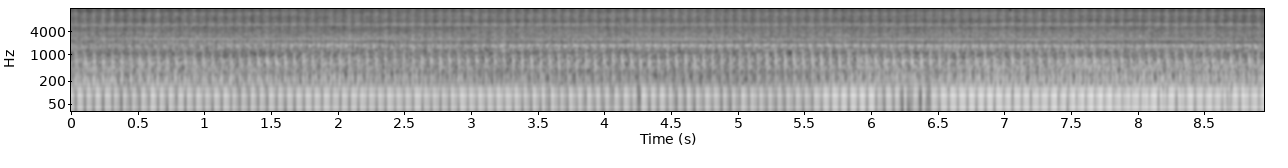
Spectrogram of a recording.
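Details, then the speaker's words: Old USA-made Bosch GSH 27 demolition breaker after the dried-up grease was washed out and replaced with fresh grease: fast, even, forceful blows about three per second with no skips, hammering properly and growing stronger as the grease disperses. "that's her ready for work that'll keep getting stronger and stronger now the more that's actually running"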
